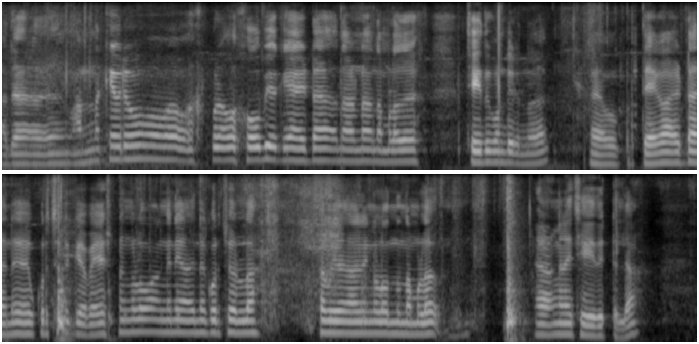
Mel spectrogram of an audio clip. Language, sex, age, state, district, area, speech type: Malayalam, male, 30-45, Kerala, Idukki, rural, spontaneous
